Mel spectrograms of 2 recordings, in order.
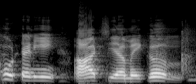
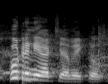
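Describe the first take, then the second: First: The phrase is said slowly and clearly. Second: The phrase is said quickly. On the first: "இன்னும் தெளிவா சொல்றேன்" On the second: "வேகமா சொல்லணுமா?"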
